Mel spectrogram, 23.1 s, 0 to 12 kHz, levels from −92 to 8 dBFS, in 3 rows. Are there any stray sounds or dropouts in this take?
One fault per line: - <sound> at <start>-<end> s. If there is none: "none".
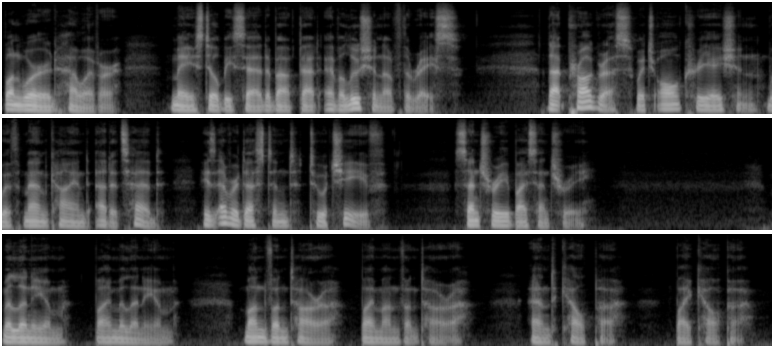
none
